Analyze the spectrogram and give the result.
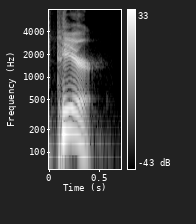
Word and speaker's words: Pierre: Oh, he's also telling me that I'm mispronouncing the name. It is Pierre.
